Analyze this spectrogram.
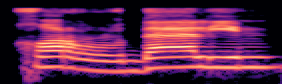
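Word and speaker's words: خَرْدَلٍ: yang berharakat fathah contohnya khardalin jadi ro sukun sebelumnya huruf yang berharakat fathah ya yang keempat ada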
